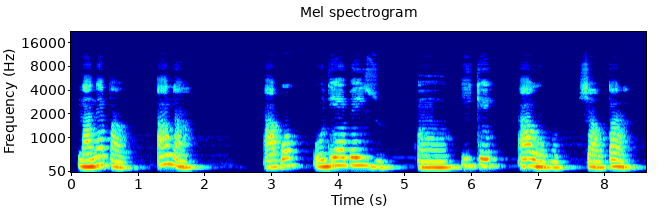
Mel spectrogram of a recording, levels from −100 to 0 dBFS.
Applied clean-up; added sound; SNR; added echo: none; none; none; reverberation time 0.4 s.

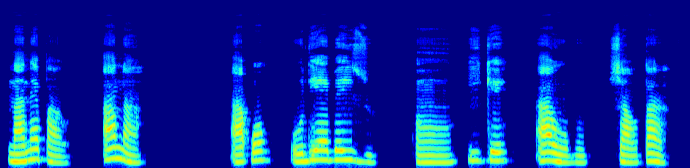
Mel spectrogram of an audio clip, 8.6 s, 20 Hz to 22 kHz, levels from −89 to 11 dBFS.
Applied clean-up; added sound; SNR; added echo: none; none; none; none.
